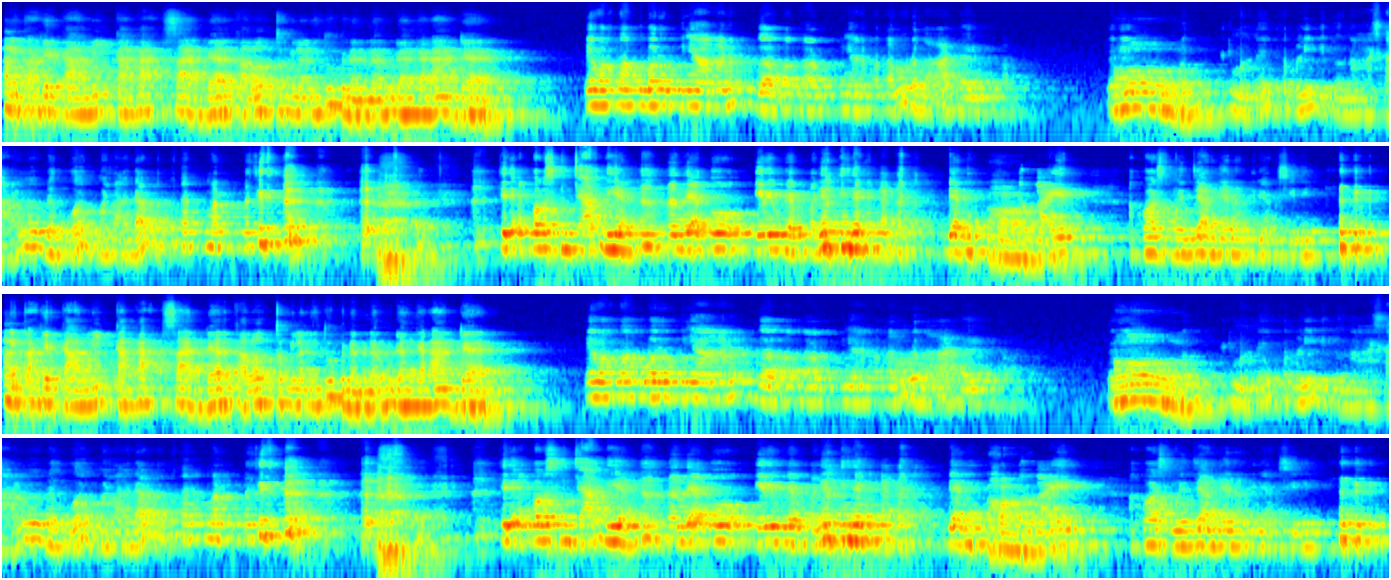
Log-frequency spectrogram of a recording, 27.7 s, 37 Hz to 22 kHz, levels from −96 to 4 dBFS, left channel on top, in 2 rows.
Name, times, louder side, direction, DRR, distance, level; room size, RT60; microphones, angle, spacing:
voice 1, 0.0-4.8 11.1-11.9 17.6-17.9 18.2-18.4 23.7-24.3, right 1 dB, 30° right, 2 dB, 0.5 m, -27 dB
voice 2, 5.8-9.8 11.0-11.3 12.2-15.3 15.6-17.2 17.4-17.6 18.6-22.9 23.3-23.6 24.0-24.6 25.3-26.9 27.2-27.5, left 1 dB, 70° left, 1 dB, 0.6 m, -27 dB
4.1 x 2.2 x 4.0 m, 1.4 s
head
